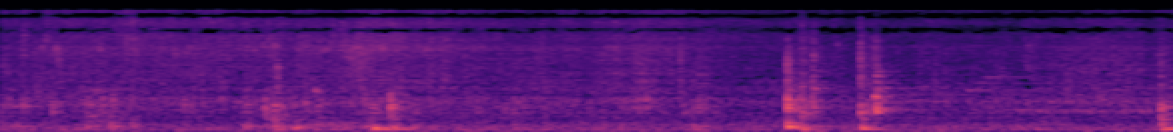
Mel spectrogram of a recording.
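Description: Shimeji mushroom stir-fry sizzling steadily in the pan as it is stirred, with two sharp knocks in quick succession about four seconds in.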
